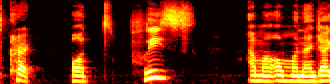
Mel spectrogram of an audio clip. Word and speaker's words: Kirk: I say Craig, I say Kirk. So I know it's Kirk, but please, I'm a Niger guess.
